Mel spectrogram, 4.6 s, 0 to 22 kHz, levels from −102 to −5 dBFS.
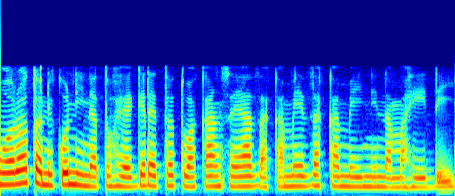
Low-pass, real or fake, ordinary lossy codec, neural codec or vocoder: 5.4 kHz; real; AAC, 48 kbps; none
